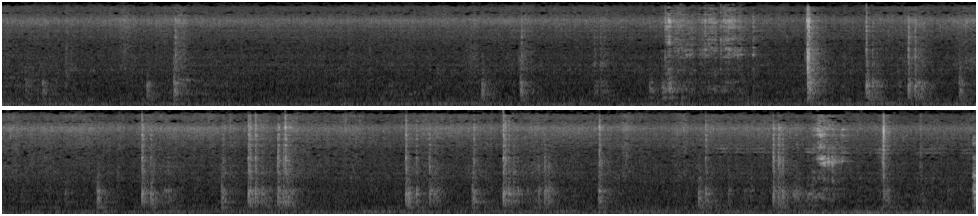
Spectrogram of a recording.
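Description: A laccha paratha roasts in oil on a pan: a faint sizzle runs underneath while a spatula scrapes and taps the metal in irregular, close clicks, with no talk.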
